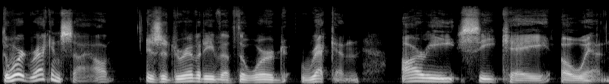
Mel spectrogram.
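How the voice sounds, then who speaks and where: Over a silent background in a very clean recording, a man with an American accent speaks at a fairly slow pace. His medium pitch makes very wide swings, and the sound is dry and close with no echo. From US Midwest, Missouri Ozarks. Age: 70s. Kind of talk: devotional teaching monologue.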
